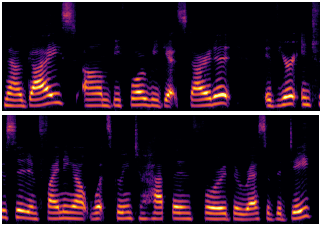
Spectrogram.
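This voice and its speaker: A woman's voice: medium pitch, steady tone, moderate pace, dark tone, dry recording. A woman hosting an online conference, delivering a welcome address to attendees. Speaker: event host, developer marketing lead.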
